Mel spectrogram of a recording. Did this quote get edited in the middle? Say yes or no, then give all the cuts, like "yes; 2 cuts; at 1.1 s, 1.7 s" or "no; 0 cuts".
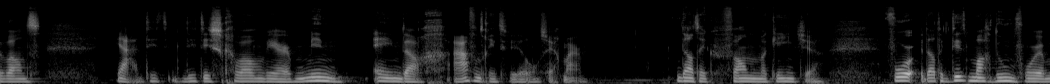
no; 0 cuts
